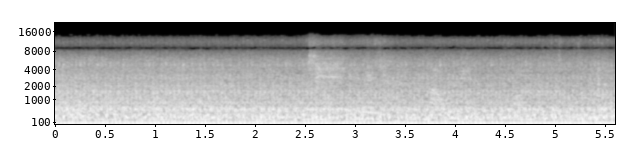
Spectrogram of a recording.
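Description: Isuzu D-Max's diesel engine and drivetrain running steadily as the 4x4 creeps along an overgrown bush track, heard from inside the cab with a window open: a constant low drone under a rough, noisy rustle.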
